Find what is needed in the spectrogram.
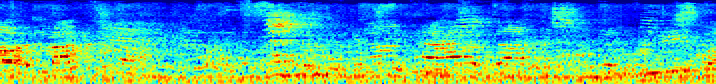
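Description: Children's voices and chatter in the background, with a steady low hum beneath.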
